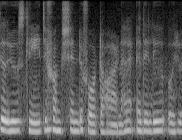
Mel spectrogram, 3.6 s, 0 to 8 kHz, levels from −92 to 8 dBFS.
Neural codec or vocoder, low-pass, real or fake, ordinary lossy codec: codec, 16 kHz, 0.8 kbps, ZipCodec; none; fake; none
